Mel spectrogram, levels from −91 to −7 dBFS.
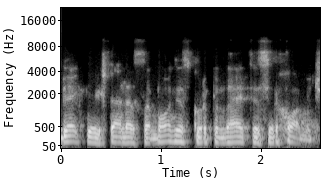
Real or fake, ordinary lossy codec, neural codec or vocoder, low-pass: fake; Opus, 16 kbps; codec, 16 kHz, 16 kbps, FunCodec, trained on LibriTTS, 50 frames a second; 7.2 kHz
